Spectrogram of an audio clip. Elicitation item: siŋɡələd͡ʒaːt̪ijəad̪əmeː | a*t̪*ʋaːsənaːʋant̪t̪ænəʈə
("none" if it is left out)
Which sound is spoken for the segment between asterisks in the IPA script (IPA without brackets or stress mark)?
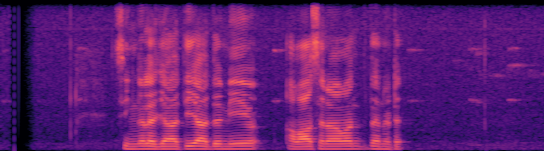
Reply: none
